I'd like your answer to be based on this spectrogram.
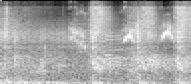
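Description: An Accio spell cast in Hogwarts Legacy gameplay, a dense rumbling magical burst with heavy low thumps and brief rising whooshing swirls, loud and close over game combat noise.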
